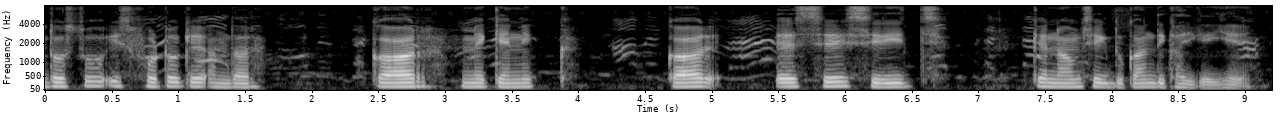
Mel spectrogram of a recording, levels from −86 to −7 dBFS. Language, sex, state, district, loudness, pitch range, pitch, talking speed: Hindi, male, Bihar, Saran, -27 LUFS, 130-155 Hz, 140 Hz, 110 wpm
